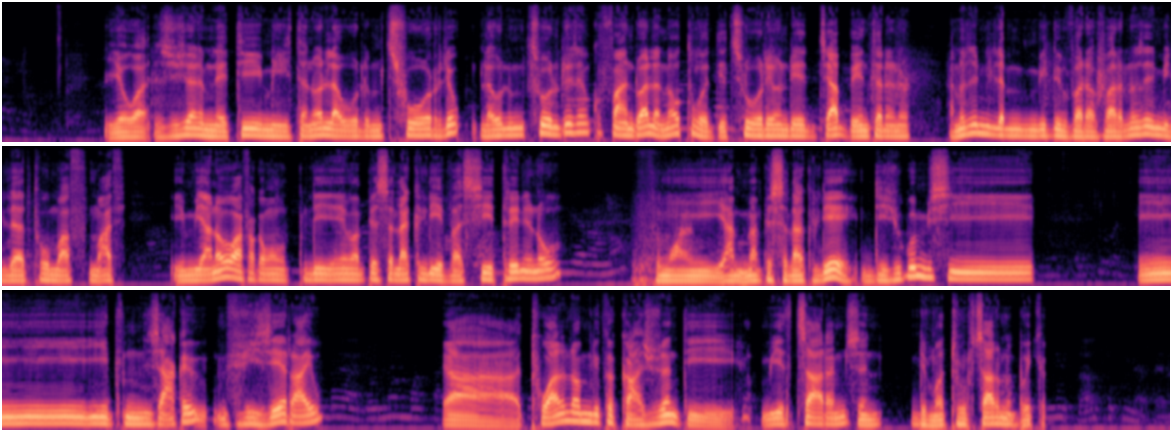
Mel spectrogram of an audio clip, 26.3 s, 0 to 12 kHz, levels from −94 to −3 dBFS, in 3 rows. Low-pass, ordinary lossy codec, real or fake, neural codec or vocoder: 10.8 kHz; none; real; none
